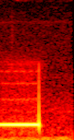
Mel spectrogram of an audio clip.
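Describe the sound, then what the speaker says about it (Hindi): A telephone busy tone follows a live phone interview on a news broadcast being cut off: one loud, steady beep that stops abruptly, leaving faint line noise. "उनसे संपर्क टूट गया"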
